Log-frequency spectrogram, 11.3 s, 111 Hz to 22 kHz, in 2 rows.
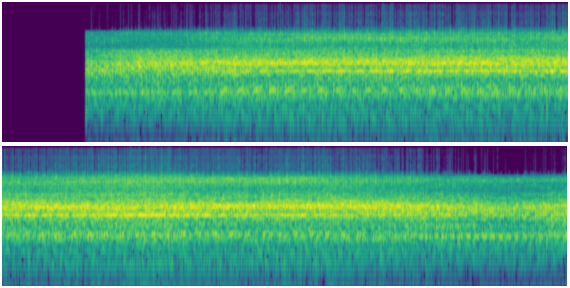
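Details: BMW E46 330D diesel at idle: bright steady clatter with a regular tick about three times a second, a weird noise from behind the power steering pump, cause unidentified.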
